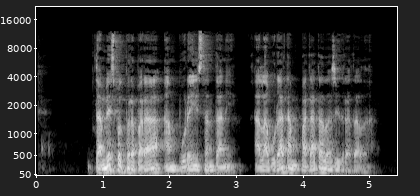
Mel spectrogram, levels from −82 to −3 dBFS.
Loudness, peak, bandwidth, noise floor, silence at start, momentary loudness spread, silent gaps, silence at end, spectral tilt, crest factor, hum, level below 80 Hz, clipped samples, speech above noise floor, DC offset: -17 LUFS; 0 dBFS; 12.5 kHz; -70 dBFS; 0.8 s; 12 LU; none; 0.4 s; -5 dB/octave; 16 dB; none; -48 dBFS; under 0.1%; 54 dB; under 0.1%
